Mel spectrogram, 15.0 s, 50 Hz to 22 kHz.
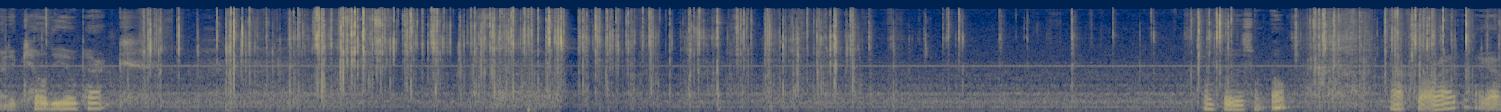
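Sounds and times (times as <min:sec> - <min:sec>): foil wrapper crinkling and tearing: 0:01.3 - 0:10.8, 0:11.4 - 0:15.0.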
